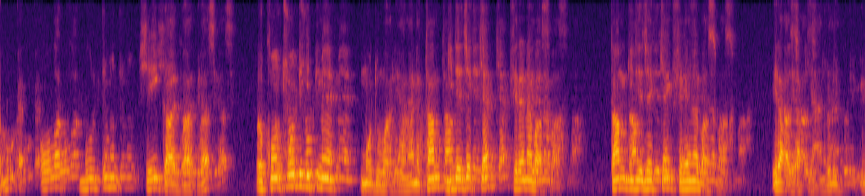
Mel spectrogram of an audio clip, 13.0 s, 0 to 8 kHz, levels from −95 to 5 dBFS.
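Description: Speech heard over a call path band-limited to 8 kHz shows echo with no canceller throughout: the far end's loudspeaker feeds its microphone, and each phrase returns roughly 300 ms later as a thinner copy about 9 dB below the direct speech.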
